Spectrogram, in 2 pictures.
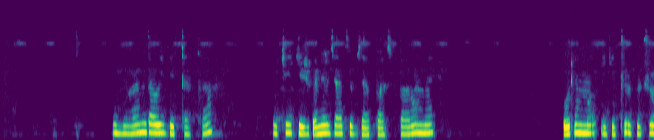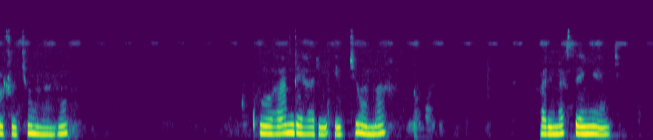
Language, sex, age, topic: Kinyarwanda, female, 18-24, government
